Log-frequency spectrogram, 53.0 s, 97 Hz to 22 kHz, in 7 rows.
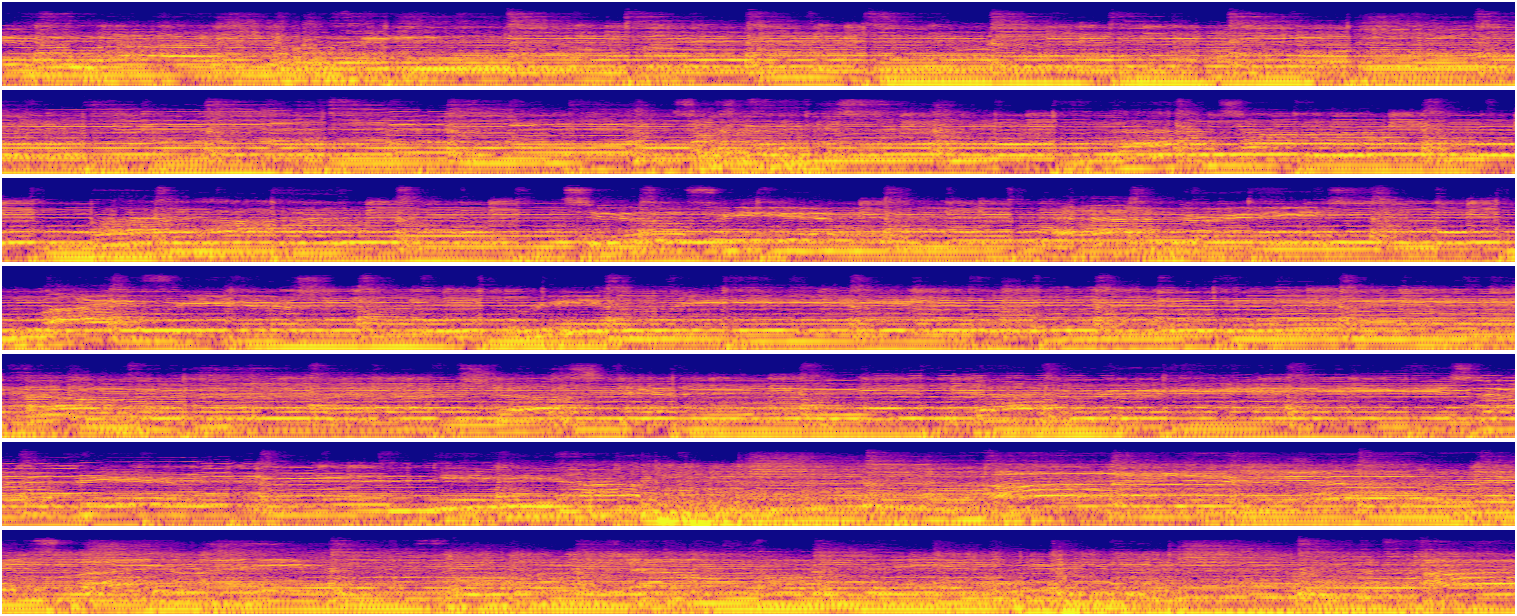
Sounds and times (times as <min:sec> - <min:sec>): Independent music: 0:00.0 - 0:52.9.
